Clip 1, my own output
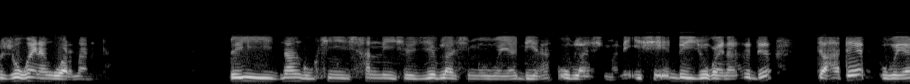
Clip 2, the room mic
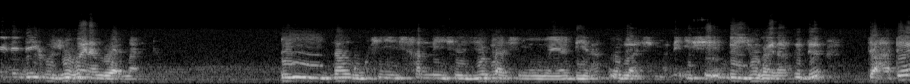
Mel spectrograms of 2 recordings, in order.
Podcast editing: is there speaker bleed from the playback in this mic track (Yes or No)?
Yes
